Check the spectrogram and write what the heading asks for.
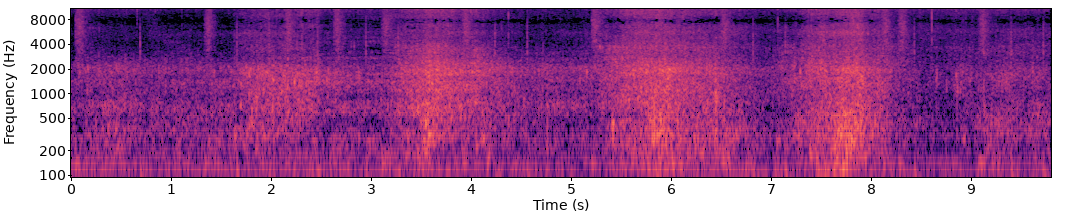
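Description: Small waves washing up on a sandy beach, with wind buffeting the microphone. The wash swells three times, about two seconds apart.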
